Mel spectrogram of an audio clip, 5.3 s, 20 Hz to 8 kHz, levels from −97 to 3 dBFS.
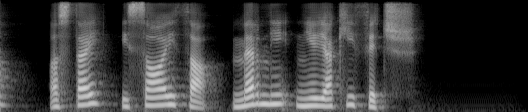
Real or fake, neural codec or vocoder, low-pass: fake; codec, 16 kHz, about 1 kbps, DyCAST, with the encoder's durations; 7.2 kHz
